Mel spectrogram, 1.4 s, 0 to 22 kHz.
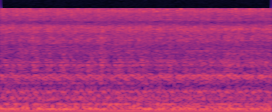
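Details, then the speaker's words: Airman SDG25 25 kW generator, which had no voltage output, running after the tripped output circuit breaker was reset: steady even low diesel drone, no misses, knocks or surging; reads 60 Hz and about 200 volts, no load. "we got 60 HZ which is exactly what you should have and 200 volts"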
